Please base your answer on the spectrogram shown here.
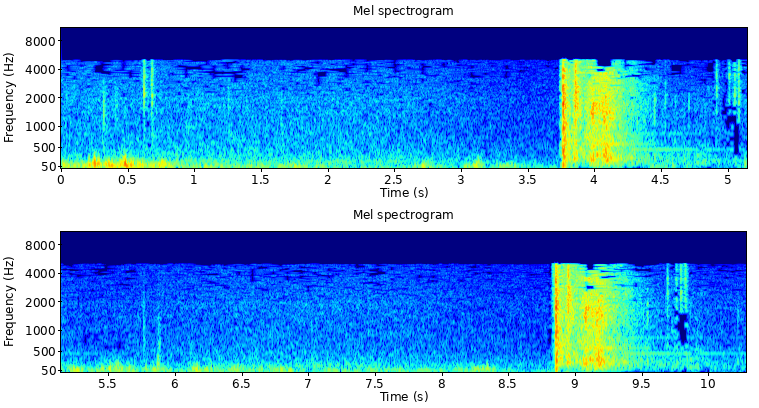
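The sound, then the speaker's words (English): Pistol and rifle gunshots at a shooting range: two sharp, loud reports several seconds apart, each with a brief ringing tail, over faint wind and rustling. “We will shoot the pistol first, and then we'll shoot the rifle.”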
